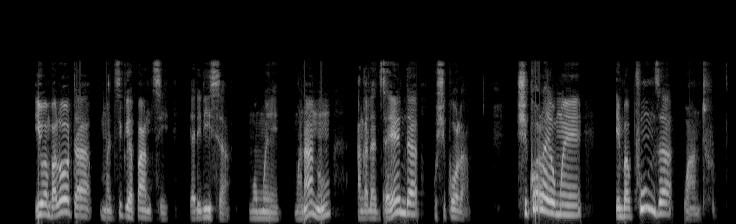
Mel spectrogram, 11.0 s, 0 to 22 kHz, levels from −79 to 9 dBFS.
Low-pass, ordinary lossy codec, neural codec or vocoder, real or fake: 7.2 kHz; AAC, 48 kbps; none; real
